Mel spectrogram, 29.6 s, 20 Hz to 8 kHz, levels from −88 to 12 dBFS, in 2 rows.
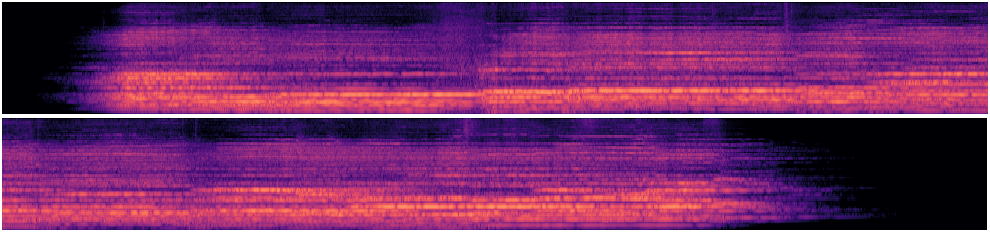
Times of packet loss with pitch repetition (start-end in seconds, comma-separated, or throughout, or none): none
